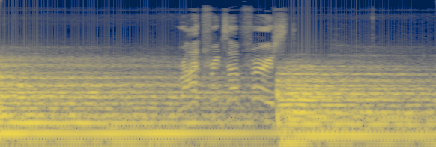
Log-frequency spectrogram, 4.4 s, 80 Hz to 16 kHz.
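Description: Electronic music with a held deep bass note and sustained chords, played loud through 6x9 coaxial speakers for a bass-output comparison. From about two seconds in, a wavering voice-like sound rises over it for under a second, then the held chords resume.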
